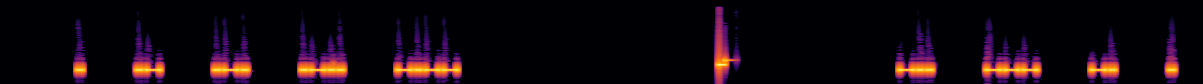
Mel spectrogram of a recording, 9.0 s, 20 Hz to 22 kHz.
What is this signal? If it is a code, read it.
Morse code, heard as a keyed tone, about 36 wpm, spaced as for 16 wpm, 700 Hz. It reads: EARLY DONE
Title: 4x Character Spacing - Top 500 Words - 35wpm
